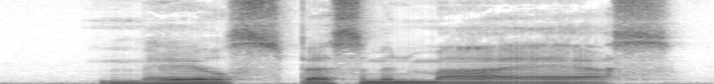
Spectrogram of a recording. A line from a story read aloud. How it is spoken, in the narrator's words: Whiskey grumbled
